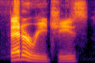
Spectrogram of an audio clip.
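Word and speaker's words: Federici's: You're putting an extra R uh after the F. It's just Federicis.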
